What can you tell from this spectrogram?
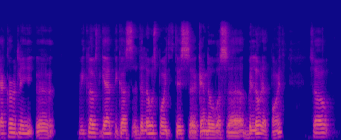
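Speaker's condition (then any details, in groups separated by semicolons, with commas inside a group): No condition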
